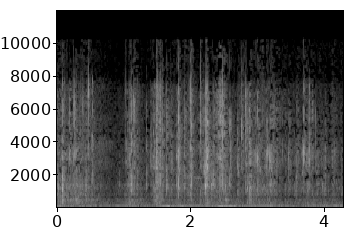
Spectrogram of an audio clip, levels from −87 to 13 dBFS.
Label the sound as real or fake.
real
